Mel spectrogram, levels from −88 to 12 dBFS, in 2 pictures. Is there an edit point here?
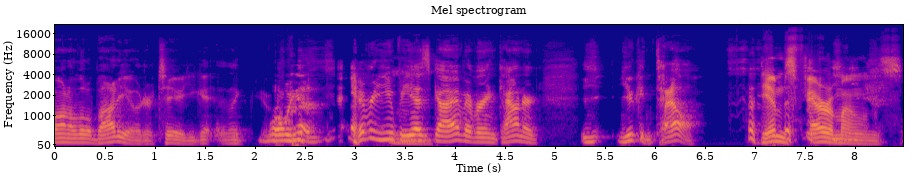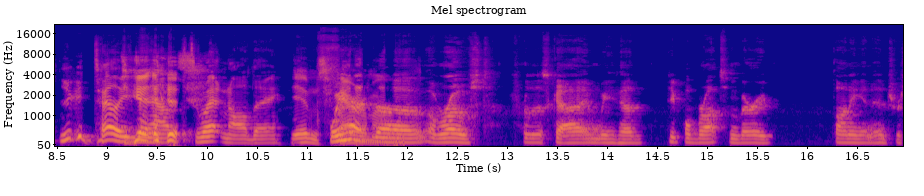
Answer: no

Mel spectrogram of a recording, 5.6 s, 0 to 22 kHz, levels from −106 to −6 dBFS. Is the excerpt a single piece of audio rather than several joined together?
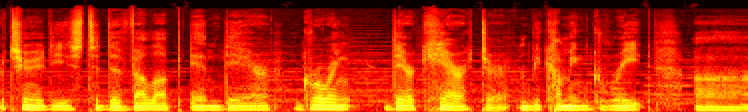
yes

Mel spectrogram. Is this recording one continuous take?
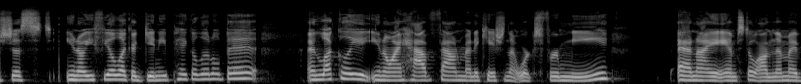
yes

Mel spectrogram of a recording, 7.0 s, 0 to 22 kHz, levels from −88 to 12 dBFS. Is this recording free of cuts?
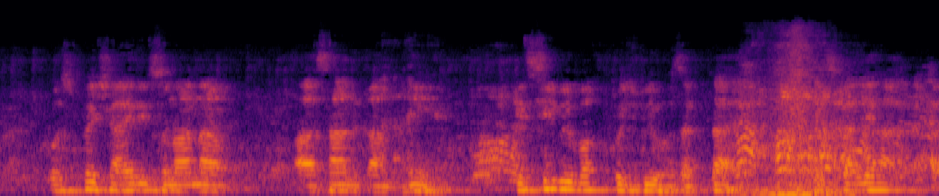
yes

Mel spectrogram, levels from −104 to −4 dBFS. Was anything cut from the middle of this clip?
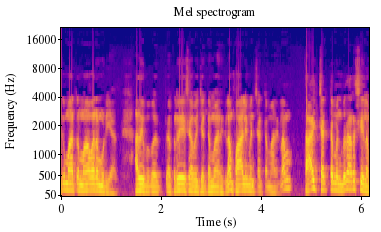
no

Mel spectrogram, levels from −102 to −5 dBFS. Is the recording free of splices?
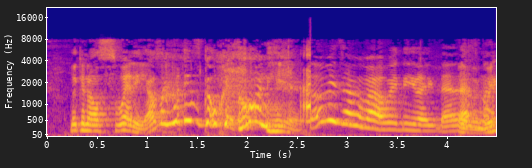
no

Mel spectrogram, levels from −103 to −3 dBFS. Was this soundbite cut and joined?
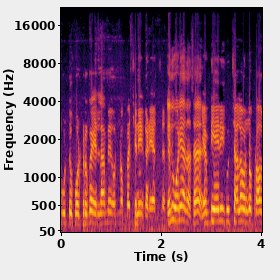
yes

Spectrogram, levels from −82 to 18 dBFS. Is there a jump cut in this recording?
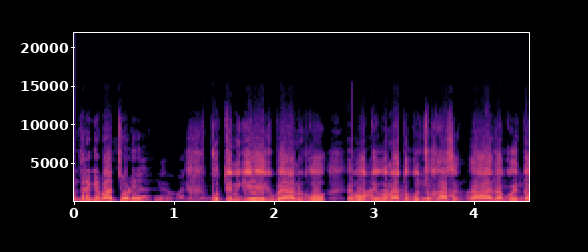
yes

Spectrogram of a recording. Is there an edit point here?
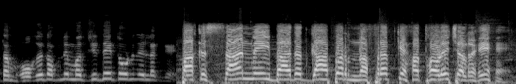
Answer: yes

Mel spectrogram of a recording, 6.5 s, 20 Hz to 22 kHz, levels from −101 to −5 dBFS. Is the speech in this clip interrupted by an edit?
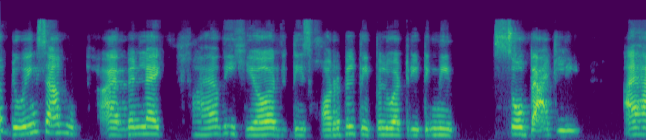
no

